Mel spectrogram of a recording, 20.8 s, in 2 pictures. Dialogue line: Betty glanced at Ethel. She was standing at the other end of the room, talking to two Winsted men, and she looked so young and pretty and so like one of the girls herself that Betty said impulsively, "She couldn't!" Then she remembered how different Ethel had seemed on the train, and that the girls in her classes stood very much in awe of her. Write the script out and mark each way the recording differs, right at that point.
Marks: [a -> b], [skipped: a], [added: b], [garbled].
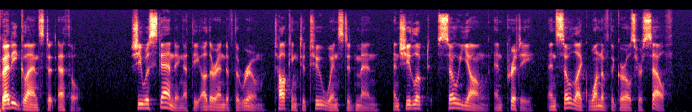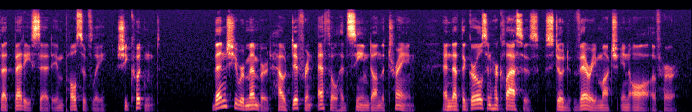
Betty glanced at Ethel. She was standing at the other end of the room, talking to two Winsted men, and she looked so young and pretty and so like one of the girls herself that Betty said impulsively, "She couldn't!" Then she remembered how different Ethel had seemed on the train, and that the girls in her classes stood very much in awe of her.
